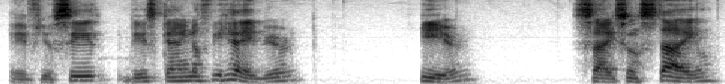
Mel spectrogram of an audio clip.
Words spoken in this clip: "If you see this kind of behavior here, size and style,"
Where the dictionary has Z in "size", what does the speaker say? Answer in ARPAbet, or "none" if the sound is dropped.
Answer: S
